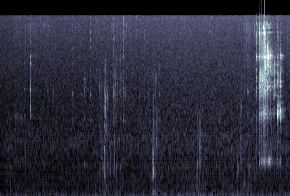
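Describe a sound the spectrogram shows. A young woman gulps a drink.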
